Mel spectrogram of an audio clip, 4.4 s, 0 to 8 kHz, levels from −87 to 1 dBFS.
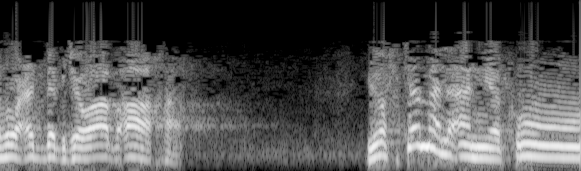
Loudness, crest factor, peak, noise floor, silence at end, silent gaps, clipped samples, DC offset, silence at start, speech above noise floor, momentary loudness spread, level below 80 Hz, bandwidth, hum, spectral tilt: -11 LUFS; 12 dB; 0 dBFS; -47 dBFS; 0 s; none; 0.2%; under 0.1%; 0 s; 38 dB; 11 LU; -48 dBFS; 4.2 kHz; none; -10.5 dB/octave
